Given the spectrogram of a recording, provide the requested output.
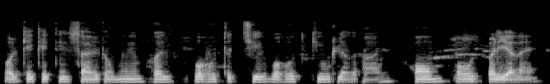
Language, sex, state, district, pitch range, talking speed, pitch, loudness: Hindi, male, Uttar Pradesh, Jyotiba Phule Nagar, 115-125 Hz, 195 wpm, 120 Hz, -18 LUFS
